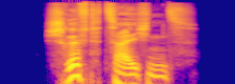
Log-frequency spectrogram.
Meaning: genitive singular of Schriftzeichen
- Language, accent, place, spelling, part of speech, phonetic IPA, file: German, Germany, Berlin, Schriftzeichens, noun, [ˈʃʁɪftˌt͡saɪ̯çn̩s], De-Schriftzeichens.ogg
